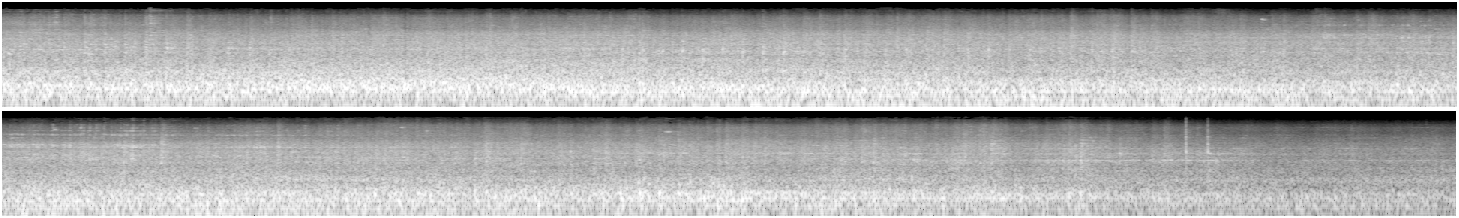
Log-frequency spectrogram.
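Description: Freight cars of a long freight train rolling past, with steady wheel-on-rail noise and wheels clacking over rail joints. It fades toward the end as the last cars pass and move away.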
